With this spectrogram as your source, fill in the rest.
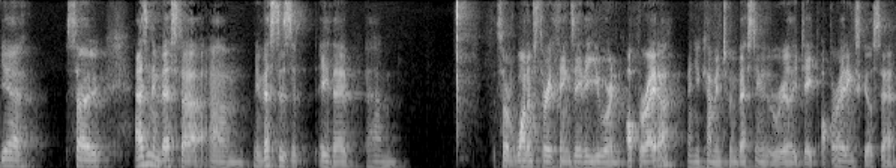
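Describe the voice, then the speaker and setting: In an Australian accent, a man speaks at fairly low pitch with ordinary pitch variation and a moderate pace. Audible room echo surrounds his voice. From Australia, rural Queensland. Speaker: venture capital investor. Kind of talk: podcast interview. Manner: hesitant, many fillers and repeats.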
